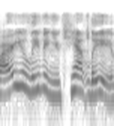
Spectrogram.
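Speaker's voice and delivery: put-on, loud, worked-up, overprotective yelling. Retelling shouting at a book character who is leaving: imitating own past yelling. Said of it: "Who are you yelling at?".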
